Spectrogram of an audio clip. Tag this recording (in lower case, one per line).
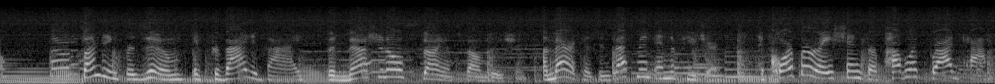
speech
music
